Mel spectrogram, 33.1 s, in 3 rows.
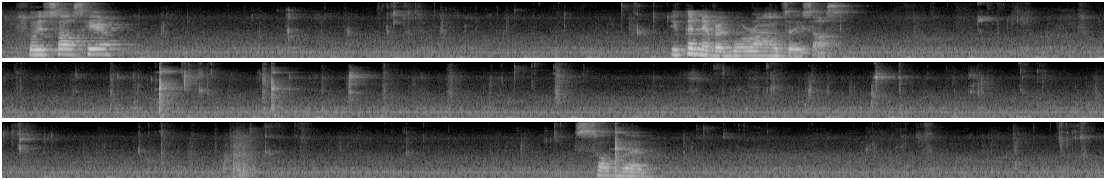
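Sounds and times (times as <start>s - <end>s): faint steady hum: 0.0s - 33.0s
wet chewing and biting: 18.0s - 22.6s, 32.0s - 33.0s
sharp mouth clicks: 19.7s - 22.4s.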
